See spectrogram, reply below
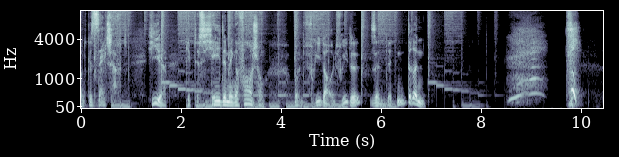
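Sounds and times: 
speech: 0:00.0 - 0:07.0
sneeze: 0:09.7 - 0:10.1.

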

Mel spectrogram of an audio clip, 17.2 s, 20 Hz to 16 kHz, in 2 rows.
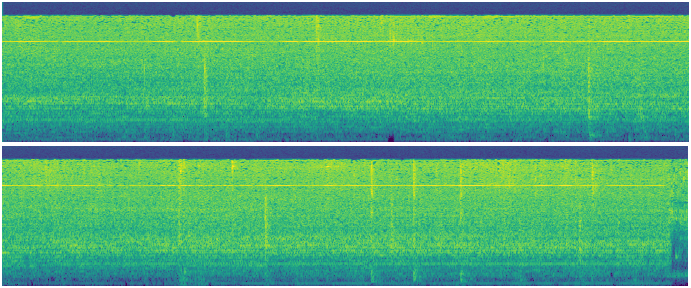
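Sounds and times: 
vacuum cleaner running over a Persian rug in a living room: 0:00.0 - 0:17.0.

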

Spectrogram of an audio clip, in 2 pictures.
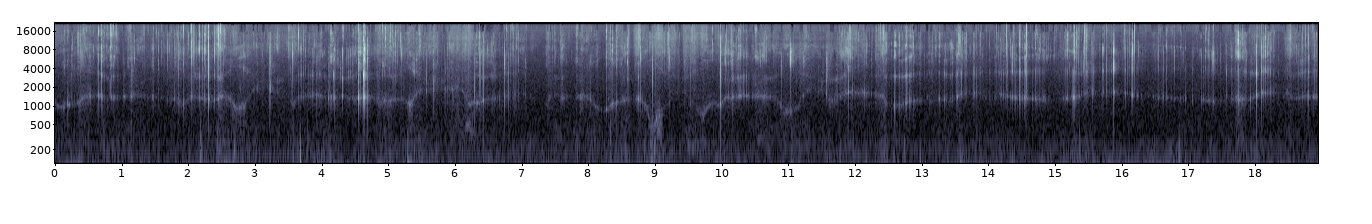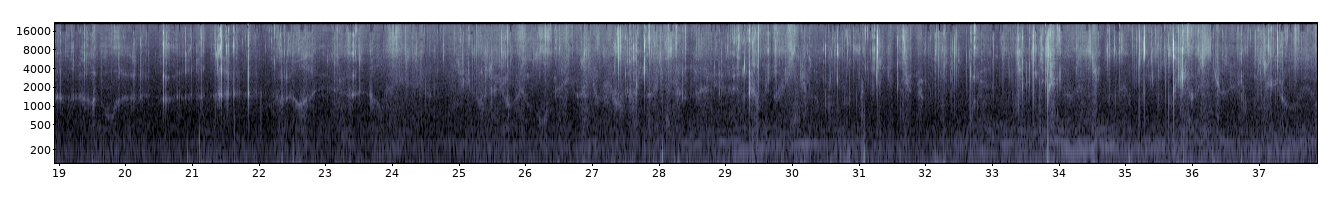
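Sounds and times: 
hands making dry crackling and crunching noises: 0:00.0 - 0:37.8.

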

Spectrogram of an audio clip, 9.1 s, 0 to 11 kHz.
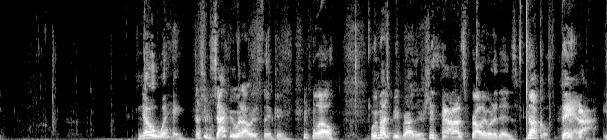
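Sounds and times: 
chewing crunchy gum: 0:00.2 - 0:02.1
speech: 0:02.1 - 0:09.1.

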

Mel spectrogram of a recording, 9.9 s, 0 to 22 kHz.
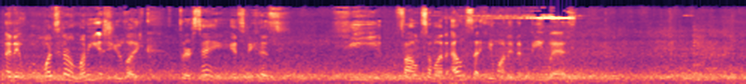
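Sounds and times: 
train rumbling past: 0:00.0 - 0:09.9
train wheels clattering on rails: 0:00.0 - 0:09.9
speech: 0:00.1 - 0:04.3, 0:05.4 - 0:07.9.

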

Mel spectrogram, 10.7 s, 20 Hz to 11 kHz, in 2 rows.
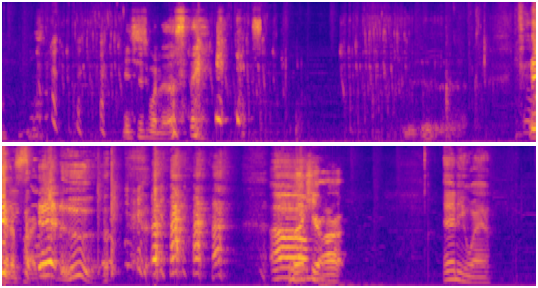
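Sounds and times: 
speech: 0:00.0 - 0:00.6, 0:01.2 - 0:02.7, 0:05.2 - 0:06.6, 0:08.0 - 0:08.8, 0:09.8 - 0:10.3
laughter: 0:00.2 - 0:02.6, 0:05.2 - 0:07.8
person gulping water at the microphone as ASMR: 0:00.4 - 0:01.2, 0:02.4 - 0:04.8
swallowing sounds with small drippy clicks: 0:02.5 - 0:04.9.

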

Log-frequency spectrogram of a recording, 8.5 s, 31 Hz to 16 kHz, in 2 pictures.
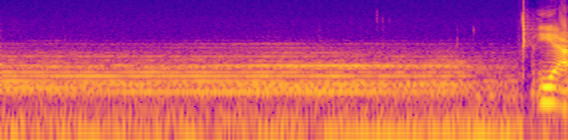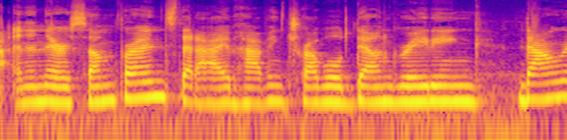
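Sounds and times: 
approaching train horn-like drone of layered tones: 0:00.0 - 0:05.4
speech: 0:04.0 - 0:08.5.

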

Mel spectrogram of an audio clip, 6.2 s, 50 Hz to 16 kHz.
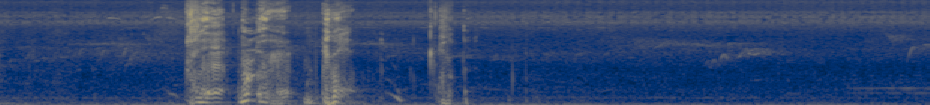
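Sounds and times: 
man coughing harshly with wet hacking bursts: 0:01.2 - 0:03.2
speech: 0:01.3 - 0:02.2.

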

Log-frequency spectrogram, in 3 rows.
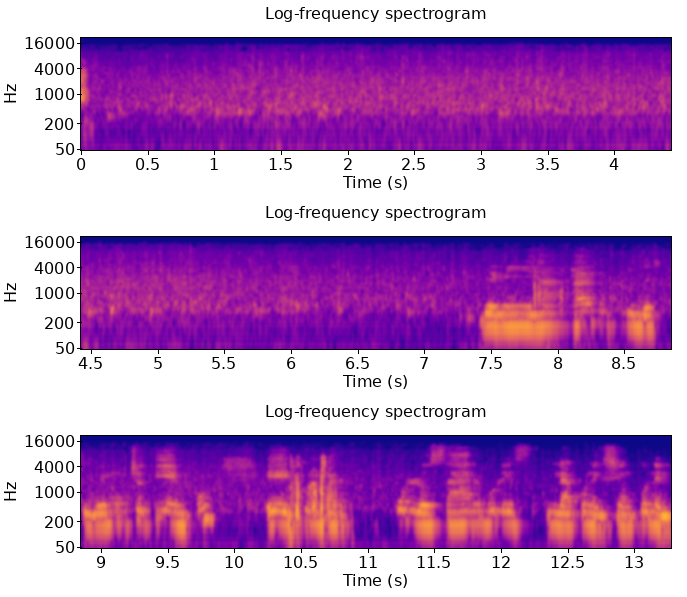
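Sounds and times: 
river water rushing and babbling: 0:00.0 - 0:13.2
speech: 0:07.4 - 0:13.2.

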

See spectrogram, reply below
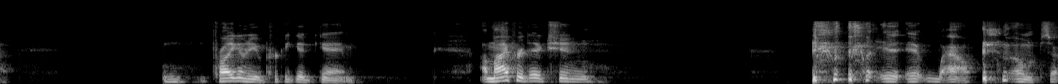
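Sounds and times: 
strained voiced gasps and throat sounds: 0:00.2 - 0:00.6, 0:04.4 - 0:04.8
speech: 0:01.6 - 0:03.6, 0:04.8 - 0:06.1, 0:08.1 - 0:10.5
person hacking coughs in a coughing fit: 0:08.2 - 0:10.5.

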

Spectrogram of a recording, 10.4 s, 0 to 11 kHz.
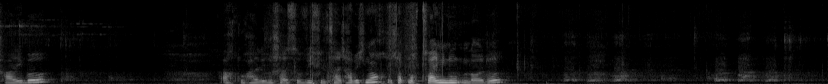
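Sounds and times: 
speech: 0:00.0 - 0:00.7, 0:02.8 - 0:06.5
dog barking in sharp yaps: 0:07.0 - 0:10.0.

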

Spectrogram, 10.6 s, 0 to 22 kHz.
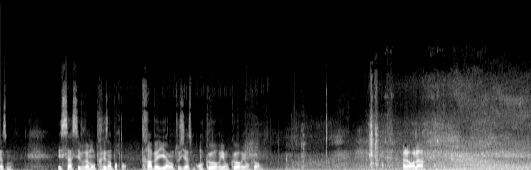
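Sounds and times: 
speech: 0:00.0 - 0:05.4, 0:08.0 - 0:08.8
broadband traffic noise: 0:00.0 - 0:10.6
bus rumbling along the road with engine drone: 0:03.8 - 0:10.6.

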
